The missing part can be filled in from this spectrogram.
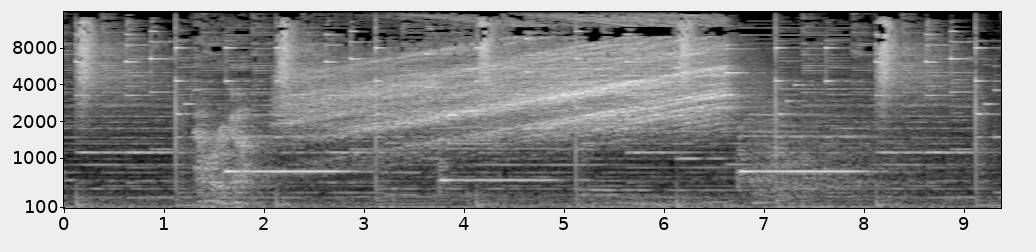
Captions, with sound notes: Powering up. *Stabilisation ring powering up sound* *Stabilisation ring powers up*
